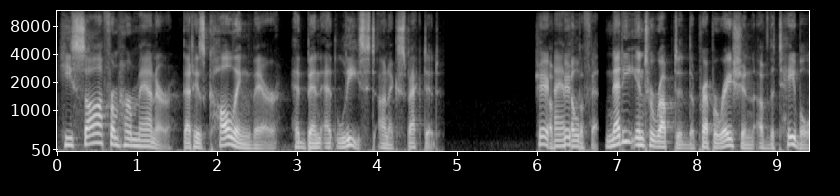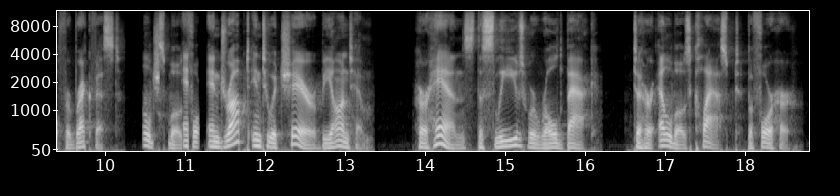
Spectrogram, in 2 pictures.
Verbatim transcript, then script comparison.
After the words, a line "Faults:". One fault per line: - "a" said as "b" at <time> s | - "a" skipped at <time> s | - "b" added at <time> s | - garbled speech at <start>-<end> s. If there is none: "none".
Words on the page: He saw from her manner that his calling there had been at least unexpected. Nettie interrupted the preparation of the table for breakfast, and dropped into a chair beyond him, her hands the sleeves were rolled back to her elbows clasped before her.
He saw from her manner that his calling there had been at least unexpected. [garbled] Nettie interrupted the preparation of the table for breakfast, [garbled] and dropped into a chair beyond him, her hands the sleeves were rolled back to her elbows clasped before her.
Faults:
- garbled speech at 6.0-6.8 s
- garbled speech at 10.5-11.2 s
